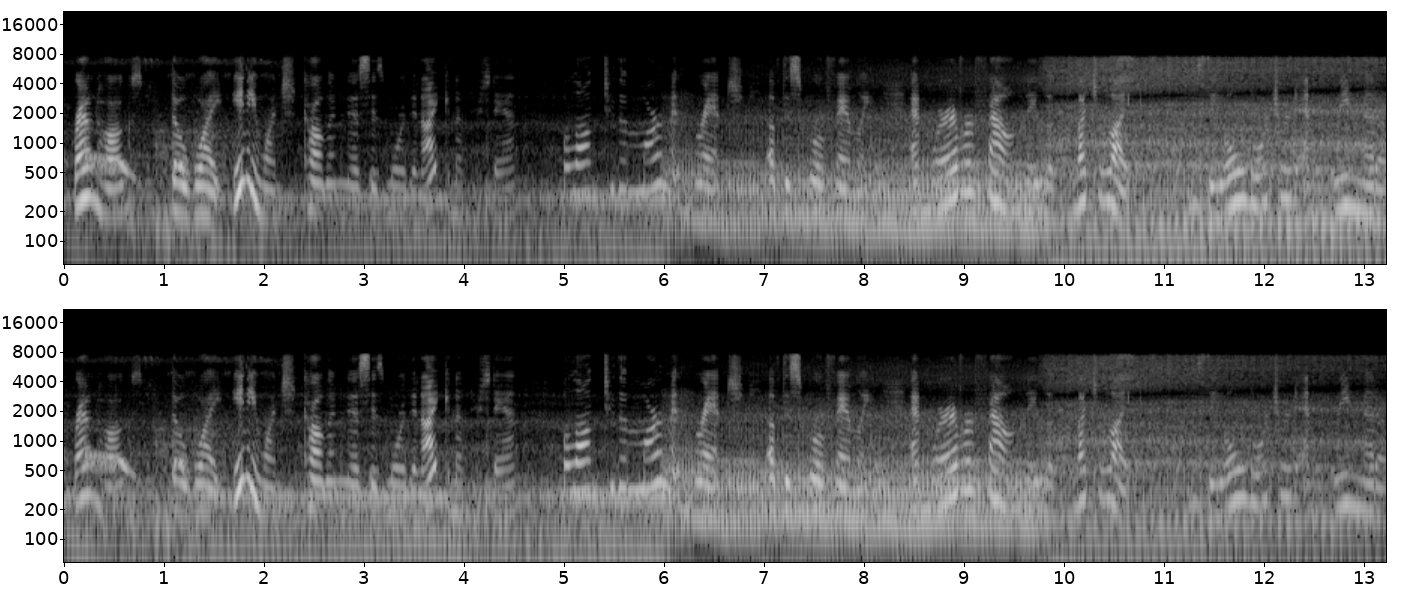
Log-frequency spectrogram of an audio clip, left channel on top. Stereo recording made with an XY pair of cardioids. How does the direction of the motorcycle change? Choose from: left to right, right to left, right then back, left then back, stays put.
right to left.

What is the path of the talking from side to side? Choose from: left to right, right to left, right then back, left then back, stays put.
right then back.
